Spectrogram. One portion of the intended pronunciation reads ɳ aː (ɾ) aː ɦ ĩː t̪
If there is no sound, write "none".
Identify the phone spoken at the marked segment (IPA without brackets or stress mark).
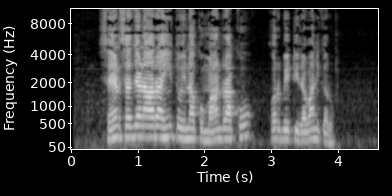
ɾ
